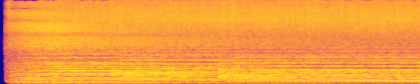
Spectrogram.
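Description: Intro music: held synth chords that shift to a new chord about three seconds in, over a soft hiss that fades during the first few seconds.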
